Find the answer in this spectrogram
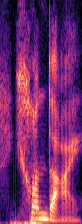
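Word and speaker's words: Hyundai: 왜냐면 현대가 혼다랑 영어로 말하면 발음이 비슷하거든요. 혼다는 헌, 현대는 현다이 이렇게 부르기 때문이에요. 그래서 현대는 혼다의 짝퉁이 아닌데도 억울하게 이미지를 깎아 주기도 했했어요.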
